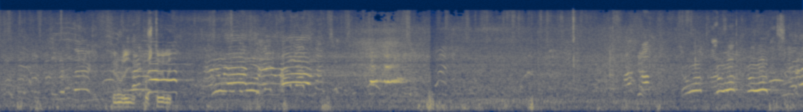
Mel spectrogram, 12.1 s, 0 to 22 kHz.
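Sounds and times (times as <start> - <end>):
spectators shouting encouragement: 0.0 - 7.0, 9.2 - 12.0
outdoor background noise: 0.0 - 12.0.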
